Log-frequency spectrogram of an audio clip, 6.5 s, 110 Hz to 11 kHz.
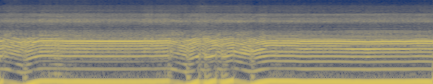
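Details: Homelite Super XL chainsaw bought at auction, probably 50+ years old, 20-inch bar; crisp two-stroke buzz bogs slightly as the chain bites into wood, then recovers cleanly to full revs; runs strong with good power.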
